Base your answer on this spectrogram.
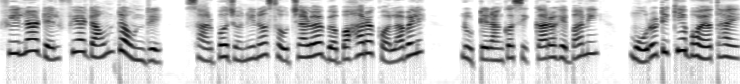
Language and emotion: Odia, fearful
